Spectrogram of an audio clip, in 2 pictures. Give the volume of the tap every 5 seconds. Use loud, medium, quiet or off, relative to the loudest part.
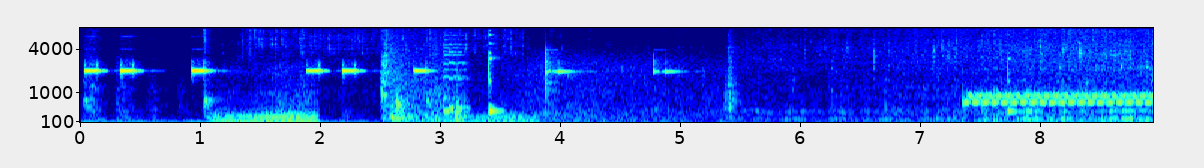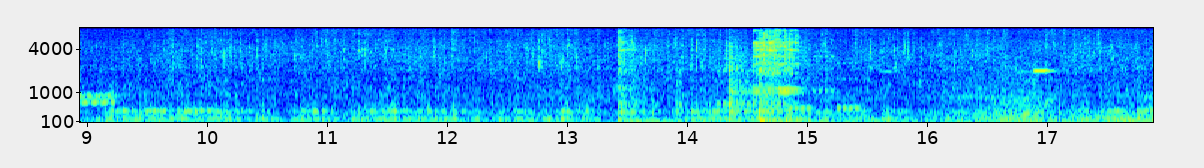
quiet, medium, loud, loud.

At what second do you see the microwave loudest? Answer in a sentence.
The volume of the microwave peaks at 1 second.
